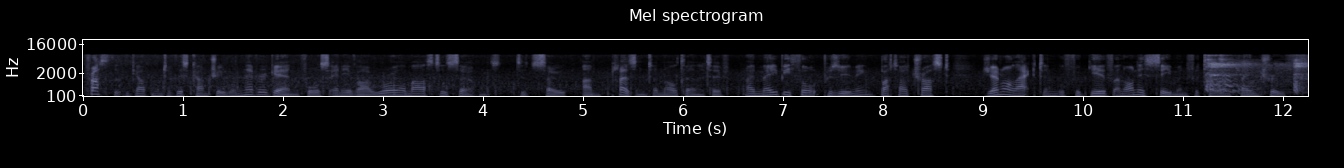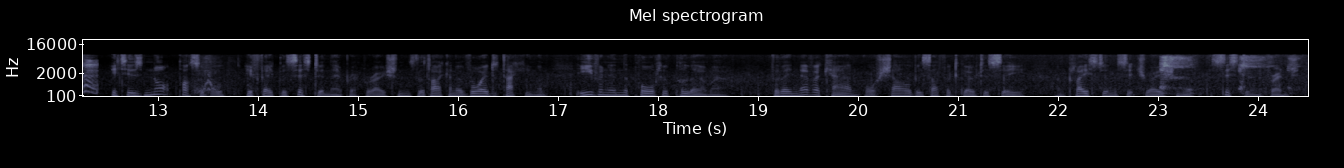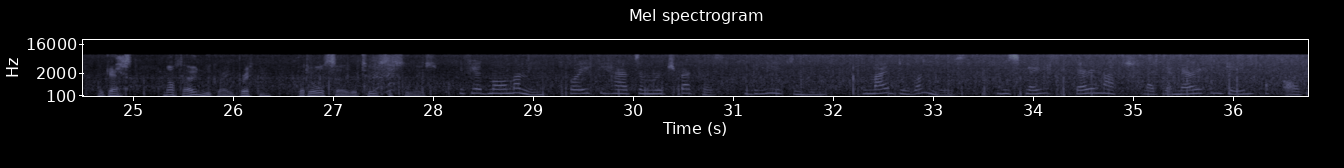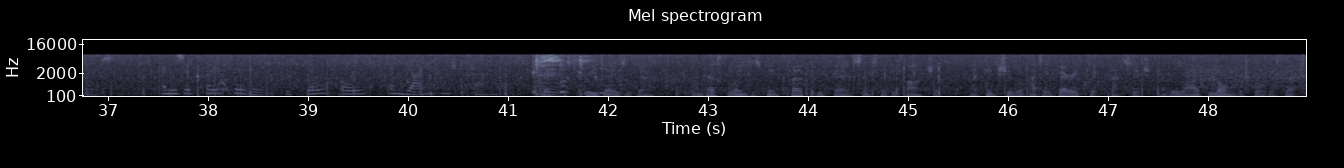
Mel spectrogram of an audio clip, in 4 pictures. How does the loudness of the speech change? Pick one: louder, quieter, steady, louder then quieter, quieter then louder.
steady.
